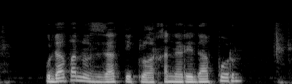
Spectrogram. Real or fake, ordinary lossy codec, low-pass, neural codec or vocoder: real; AAC, 32 kbps; 7.2 kHz; none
